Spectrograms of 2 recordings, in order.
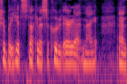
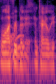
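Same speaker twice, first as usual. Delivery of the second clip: plain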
